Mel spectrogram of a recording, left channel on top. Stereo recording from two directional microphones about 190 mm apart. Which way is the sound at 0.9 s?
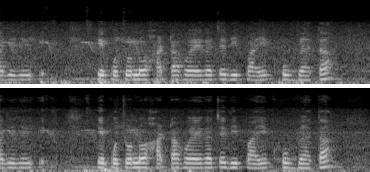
15° right (ahead or behind).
